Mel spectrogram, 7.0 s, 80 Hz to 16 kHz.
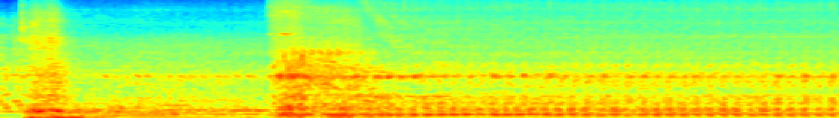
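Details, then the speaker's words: Renault Twingo engine restarted after fixing low compression on cylinder 4 (all now about 13.5–14 bar), plugs cleaned and gapped to 0.9 mm; still cold, it settles to a slightly uneven, lumpy, wavering idle with some fuel smell, not yet running clean. "c'est limite là on sent que ça tourne mais bon c'est c'est pas encore ça"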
